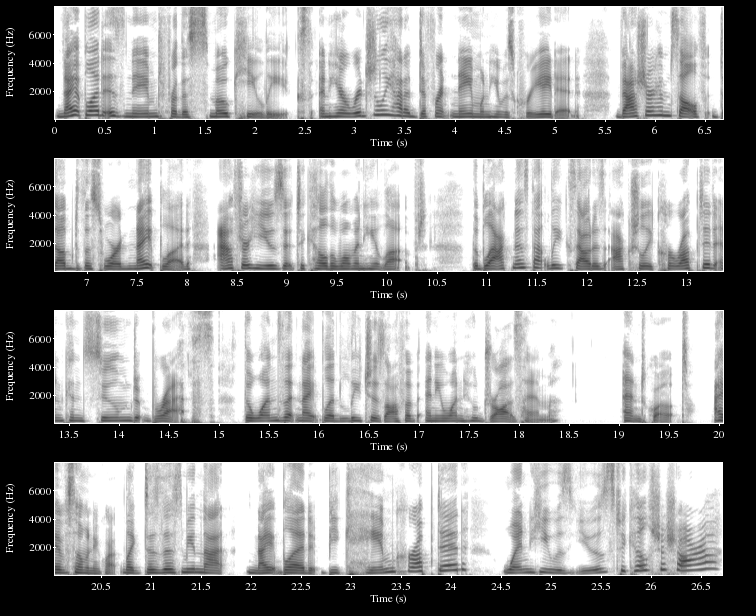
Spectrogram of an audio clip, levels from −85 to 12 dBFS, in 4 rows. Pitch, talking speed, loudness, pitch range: 200 Hz, 175 wpm, -21 LUFS, 185-230 Hz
